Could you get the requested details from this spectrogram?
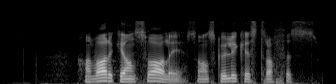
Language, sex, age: Norwegian, male, 34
